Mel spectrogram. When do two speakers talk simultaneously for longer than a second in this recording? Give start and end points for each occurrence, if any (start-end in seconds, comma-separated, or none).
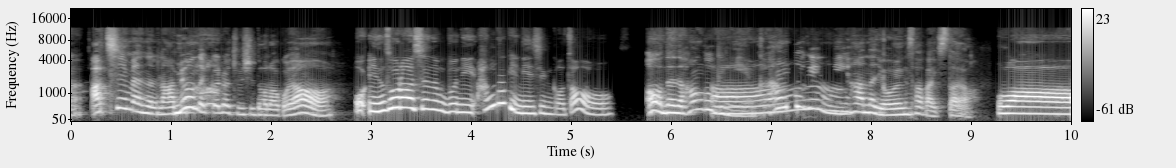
6.4-7.8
